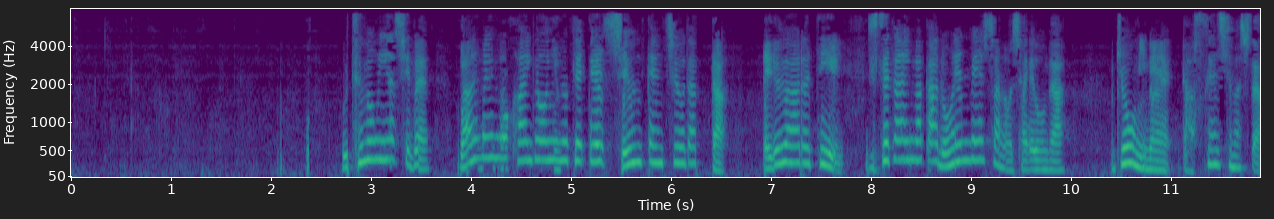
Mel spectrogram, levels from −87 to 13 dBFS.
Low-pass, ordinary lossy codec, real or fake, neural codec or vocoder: 7.2 kHz; MP3, 32 kbps; fake; codec, 24 kHz, 1.5 kbps, HILCodec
